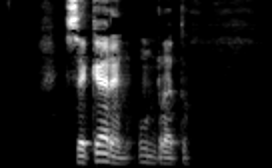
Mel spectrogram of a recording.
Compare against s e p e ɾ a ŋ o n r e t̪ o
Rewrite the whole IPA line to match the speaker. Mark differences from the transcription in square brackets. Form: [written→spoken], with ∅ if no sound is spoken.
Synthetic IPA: s e [p→k] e ɾ [a→e] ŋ [o→u] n r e t̪ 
